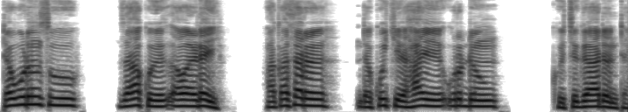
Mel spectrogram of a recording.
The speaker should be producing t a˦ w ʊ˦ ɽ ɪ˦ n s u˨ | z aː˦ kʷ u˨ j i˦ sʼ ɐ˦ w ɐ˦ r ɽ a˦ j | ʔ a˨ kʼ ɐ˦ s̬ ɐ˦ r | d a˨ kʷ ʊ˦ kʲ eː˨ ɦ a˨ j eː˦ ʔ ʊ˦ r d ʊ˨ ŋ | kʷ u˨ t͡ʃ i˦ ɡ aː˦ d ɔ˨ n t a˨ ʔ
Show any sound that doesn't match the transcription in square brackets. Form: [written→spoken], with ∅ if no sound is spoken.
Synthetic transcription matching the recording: t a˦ w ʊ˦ ɽ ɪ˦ n s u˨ | z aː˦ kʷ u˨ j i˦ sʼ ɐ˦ w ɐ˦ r ɽ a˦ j | ʔ a˨ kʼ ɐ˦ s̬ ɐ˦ r | d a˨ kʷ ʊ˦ kʲ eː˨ ɦ [a˨→a˦] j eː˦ ʔ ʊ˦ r d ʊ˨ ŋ | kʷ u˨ t͡ʃ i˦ ɡ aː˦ d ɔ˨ n t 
